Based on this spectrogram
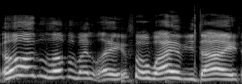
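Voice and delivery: high, melodramatic lament; mock lovelorn lament. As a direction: overact the grieving sweetheart. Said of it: "that lassie was like".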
